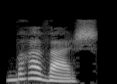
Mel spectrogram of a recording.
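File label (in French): "bravache", French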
